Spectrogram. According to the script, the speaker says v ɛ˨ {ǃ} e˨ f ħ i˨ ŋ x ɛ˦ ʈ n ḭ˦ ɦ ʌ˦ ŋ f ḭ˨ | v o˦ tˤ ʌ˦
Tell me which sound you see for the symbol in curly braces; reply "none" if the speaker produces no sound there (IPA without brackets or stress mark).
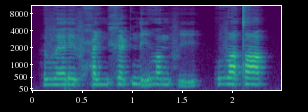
ɾ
